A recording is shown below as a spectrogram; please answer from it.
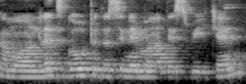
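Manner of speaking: level, unchanging tone throughout, flat monotone. Showing what monotonous speech sounds like: flat monotone. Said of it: "Now that's so monotonous".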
